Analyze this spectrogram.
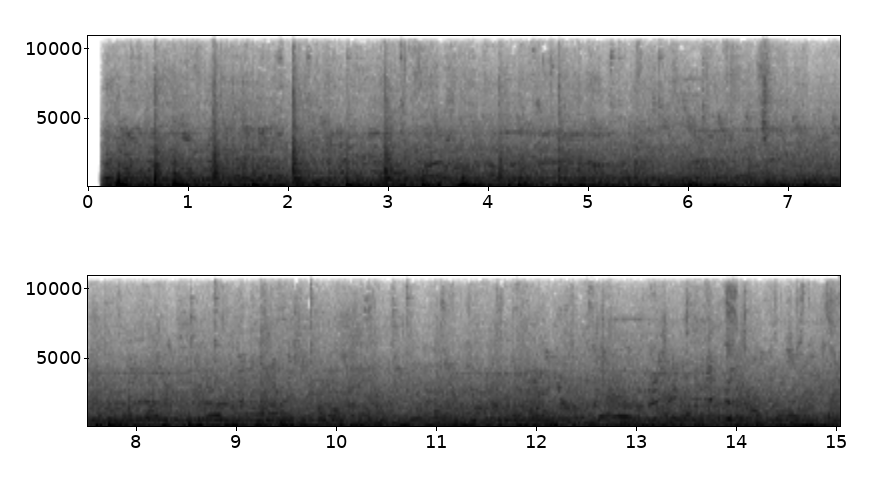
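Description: A large crowd chatters busily outdoors.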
